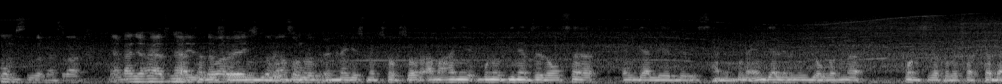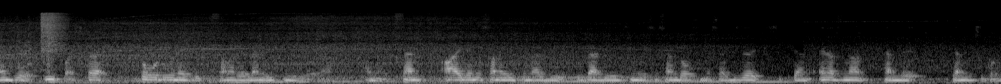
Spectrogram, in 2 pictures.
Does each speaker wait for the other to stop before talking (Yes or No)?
No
